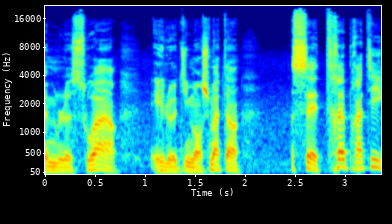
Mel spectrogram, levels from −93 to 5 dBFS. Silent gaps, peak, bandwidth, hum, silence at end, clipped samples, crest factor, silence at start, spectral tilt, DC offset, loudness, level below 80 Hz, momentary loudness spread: none; -4 dBFS; over 20 kHz; none; 0 s; under 0.1%; 18 dB; 0 s; -3 dB/octave; under 0.1%; -20 LUFS; -50 dBFS; 11 LU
